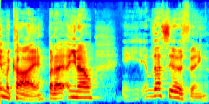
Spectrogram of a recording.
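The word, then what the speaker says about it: MacKaye: How do you pronounce it? I say Mackay, but that's the other thing.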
